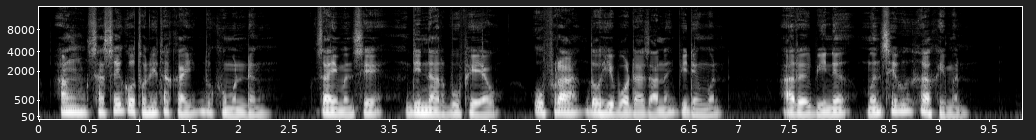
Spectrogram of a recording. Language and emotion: Bodo, sad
